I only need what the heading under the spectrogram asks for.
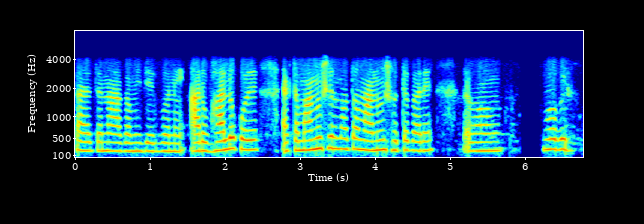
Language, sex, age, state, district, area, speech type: Bengali, female, 18-30, West Bengal, Darjeeling, rural, conversation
